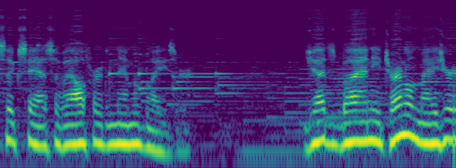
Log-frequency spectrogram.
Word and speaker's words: Blaser: younger than he was the family pronounced their name Blazer in Switzerland and in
